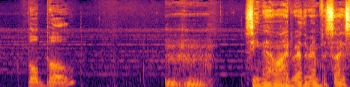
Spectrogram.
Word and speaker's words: Bourbeau: Monsieur de Bourbeau. The emphasis falls on the last syllable. Bobo?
